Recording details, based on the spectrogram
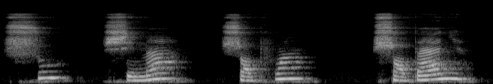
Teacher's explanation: make sure not to pronounce them the English way with a T sound before it. It's not ch, like chip, right?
